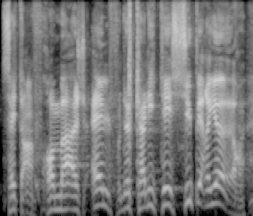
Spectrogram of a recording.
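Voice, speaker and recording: A man's voice: a little high, expressive, takes it slowly, sharp tone, full character voice. A man voicing a mischievous, chuckling old elf sage in a children's cartoon. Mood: gleeful. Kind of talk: French-dubbed children's cartoon acting.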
